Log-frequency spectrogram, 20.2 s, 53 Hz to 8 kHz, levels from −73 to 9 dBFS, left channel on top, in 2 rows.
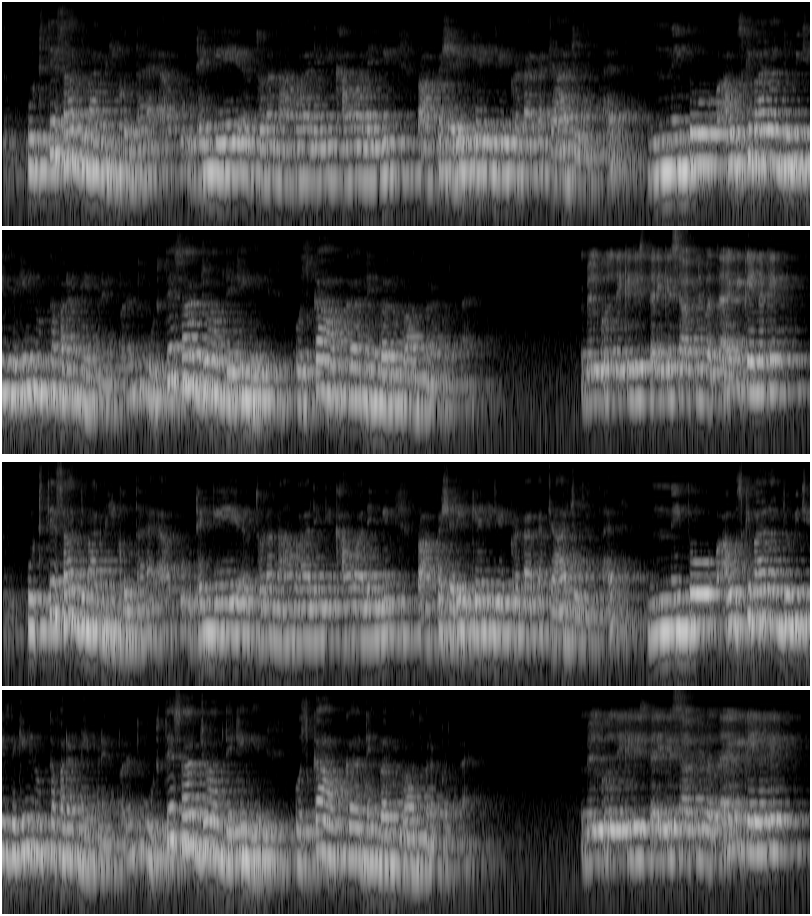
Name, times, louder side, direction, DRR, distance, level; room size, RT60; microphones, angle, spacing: voice 1, 0.3-4.9 5.2-7.7 8.1-13.4 13.8-15.9, equal, 65° right, 2 dB, 1.5 m, -22 dB
voice 2, 17.3-19.8, right 2 dB, 35° left, 1 dB, 1.5 m, -23 dB
13.5 x 6.5 x 4.8 m, 1.4 s
head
